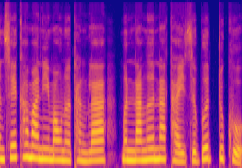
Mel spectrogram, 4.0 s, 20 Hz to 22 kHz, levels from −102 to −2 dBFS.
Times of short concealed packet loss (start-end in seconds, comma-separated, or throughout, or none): none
